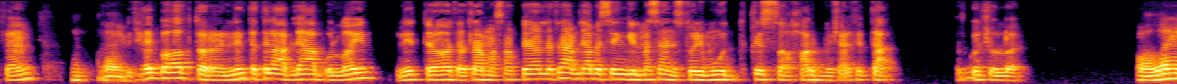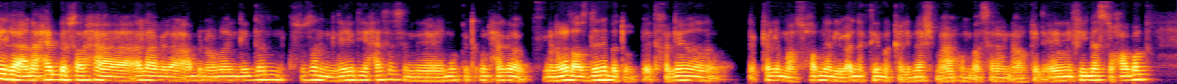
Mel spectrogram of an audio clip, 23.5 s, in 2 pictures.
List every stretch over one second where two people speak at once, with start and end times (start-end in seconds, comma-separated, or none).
none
